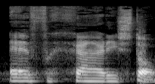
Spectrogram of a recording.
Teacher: emphasis on the last letter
